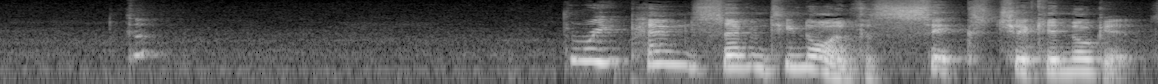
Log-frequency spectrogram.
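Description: A young man talks from a little further away.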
